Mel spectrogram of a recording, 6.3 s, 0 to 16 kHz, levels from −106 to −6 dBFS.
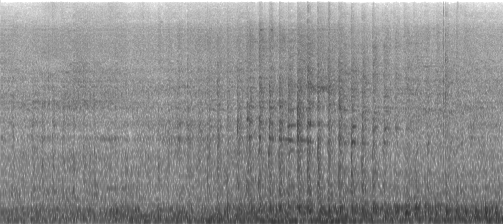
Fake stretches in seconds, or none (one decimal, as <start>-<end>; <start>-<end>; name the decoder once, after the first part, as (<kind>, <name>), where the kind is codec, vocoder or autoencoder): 0.0-3.1 (codec, SNAC); 3.6-4.3; 5.8-6.3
